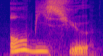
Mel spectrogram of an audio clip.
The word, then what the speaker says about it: ambitieux: Ambitieux final X not pronounce and remember that you t I ambicieux ambitieux amusé.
